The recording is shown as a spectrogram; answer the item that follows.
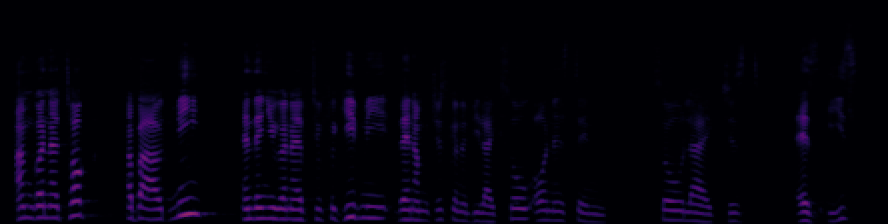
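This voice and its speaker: This man's voice is high-pitched, bright and sharp, with an animated tone, ordinary pitch variation, a moderate pace and big swings in loudness. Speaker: guest speaker, marketing director. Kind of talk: motivational speech. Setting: gala dinner with audience.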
